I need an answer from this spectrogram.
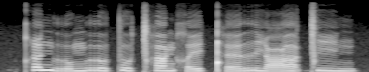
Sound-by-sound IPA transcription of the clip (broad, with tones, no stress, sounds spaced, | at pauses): qʰ i˥ ŋ r o˨˦ ŋ r ʊ˥˨ t ʊ˥˨ ǀʰ a˥ ŋ χ e˨˦ ǃʰ ɛ˨˦ r i˥˨ ʕ a˧˥˧ ǀ i˥˨ ŋ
